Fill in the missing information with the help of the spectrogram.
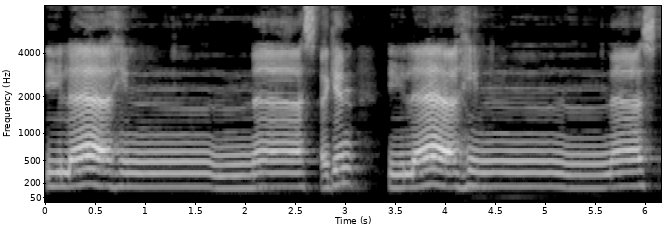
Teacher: we're going to stretch the lam to 2 counts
